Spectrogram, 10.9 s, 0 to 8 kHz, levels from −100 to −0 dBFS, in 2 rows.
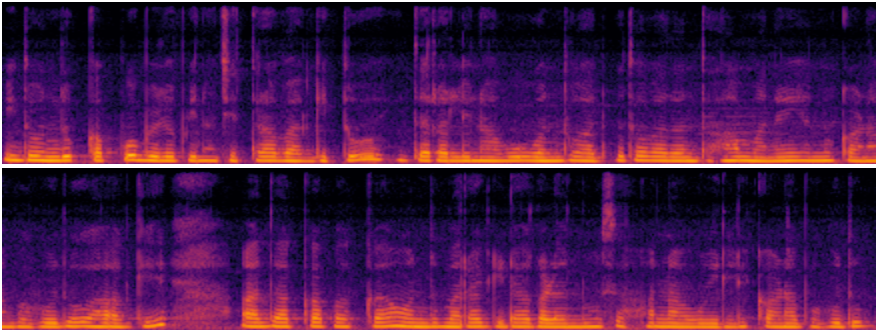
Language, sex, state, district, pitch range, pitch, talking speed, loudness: Kannada, female, Karnataka, Mysore, 185-200 Hz, 195 Hz, 110 wpm, -27 LUFS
